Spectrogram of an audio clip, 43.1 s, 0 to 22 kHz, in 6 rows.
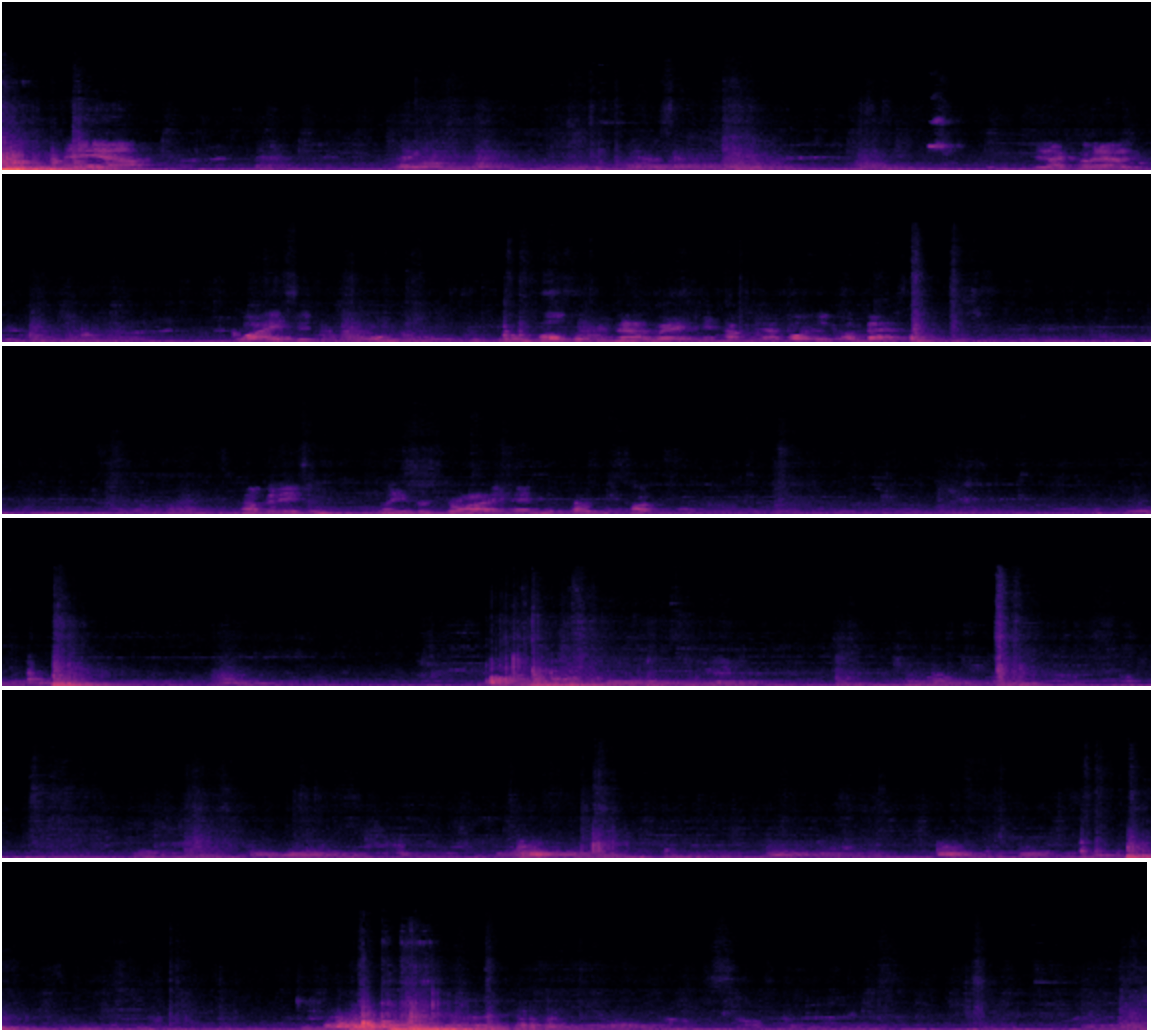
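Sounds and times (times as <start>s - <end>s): bowling balls thudding: 0.0s - 0.6s, 21.6s - 23.1s, 24.5s - 26.0s, 31.8s - 40.2s
background music: 0.0s - 43.0s.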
